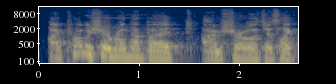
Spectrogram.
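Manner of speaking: ordinary talk, nothing marked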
